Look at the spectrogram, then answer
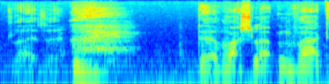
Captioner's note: sigh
